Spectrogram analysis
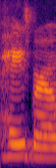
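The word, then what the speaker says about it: Happisburgh: look up the picture if you look up hayborough which is spelled basically if you were to say it hausburg um and there's sites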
